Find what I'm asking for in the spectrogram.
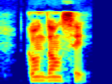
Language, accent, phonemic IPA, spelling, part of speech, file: French, France, /kɔ̃.dɑ̃.se/, condensé, verb / adjective, LL-Q150 (fra)-condensé.wav
- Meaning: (verb) past participle of condenser; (adjective) condensed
